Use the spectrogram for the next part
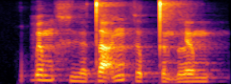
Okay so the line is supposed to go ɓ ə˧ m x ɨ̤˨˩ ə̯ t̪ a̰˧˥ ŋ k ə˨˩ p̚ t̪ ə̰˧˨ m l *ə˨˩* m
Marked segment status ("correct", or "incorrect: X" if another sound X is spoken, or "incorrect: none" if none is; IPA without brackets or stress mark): incorrect: ə˧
